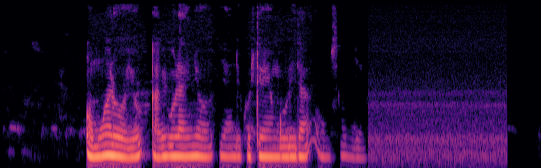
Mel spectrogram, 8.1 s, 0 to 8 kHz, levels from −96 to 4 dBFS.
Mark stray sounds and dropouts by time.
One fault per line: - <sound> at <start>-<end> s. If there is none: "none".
none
